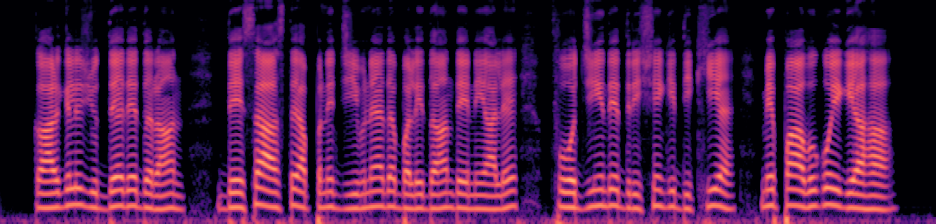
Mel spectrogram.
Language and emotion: Dogri, sad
